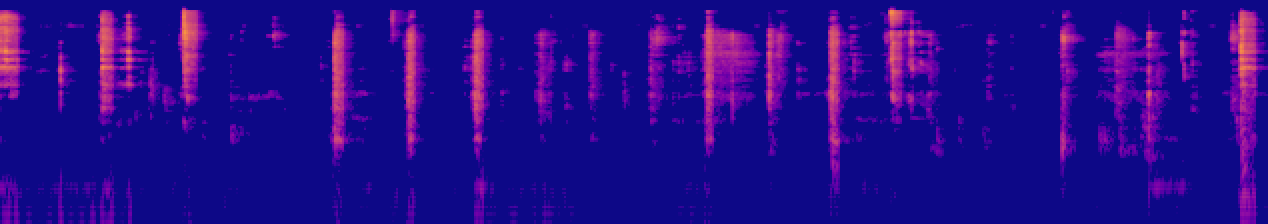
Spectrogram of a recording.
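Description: Close-miked eating sounds: chewing, with irregular sharp clicks of a metal fork against a glass plate, one louder click near the end.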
